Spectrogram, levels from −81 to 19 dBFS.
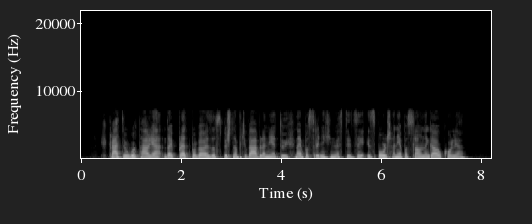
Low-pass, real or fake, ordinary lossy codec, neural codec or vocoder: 7.2 kHz; fake; none; codec, 16 kHz, 2 kbps, X-Codec, WavLM features, trained on Multilingual LibriSpeech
